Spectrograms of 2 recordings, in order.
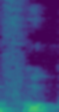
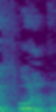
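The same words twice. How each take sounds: First: फोक with vowel straight into K; silent L. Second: फोल्क with L before K; mistaken sounded L. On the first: Teacher shows how folk is read, फोक without L. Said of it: "इसको फोक पढ़ेंगे". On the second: Teacher warns off the misreading, फोल्क with L. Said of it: "फोल्क नहीं पढ़ेंगे". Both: Shown as a demonstration.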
